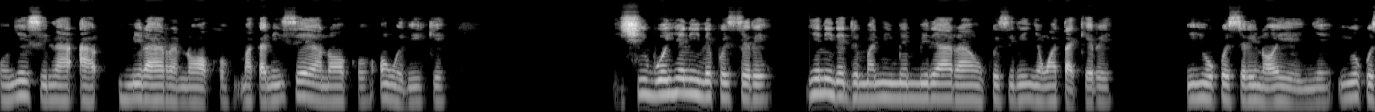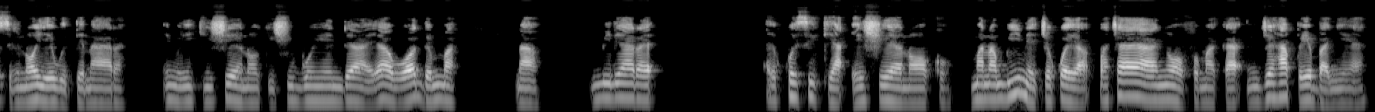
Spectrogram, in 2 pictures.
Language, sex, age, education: Igbo, female, 30-45, primary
